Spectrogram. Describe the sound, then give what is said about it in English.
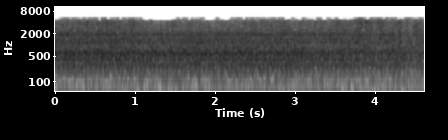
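A police launch's motorboat engine drones steadily and loudly throughout during a search of San Francisco Bay, a continuous rumble with a buzzing edge that neither rises nor falls, with no voices over it. “Oh, please, could you not make this boat go faster?”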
